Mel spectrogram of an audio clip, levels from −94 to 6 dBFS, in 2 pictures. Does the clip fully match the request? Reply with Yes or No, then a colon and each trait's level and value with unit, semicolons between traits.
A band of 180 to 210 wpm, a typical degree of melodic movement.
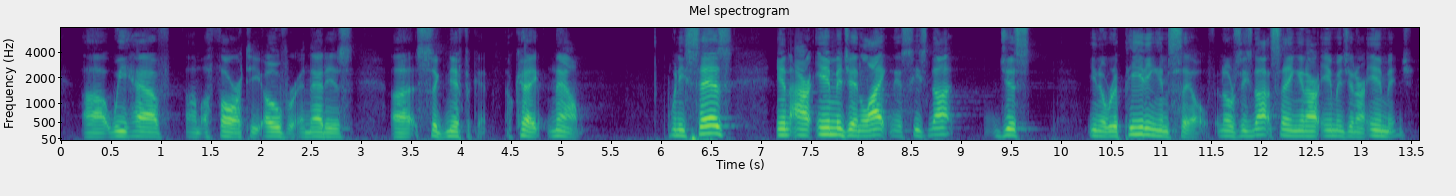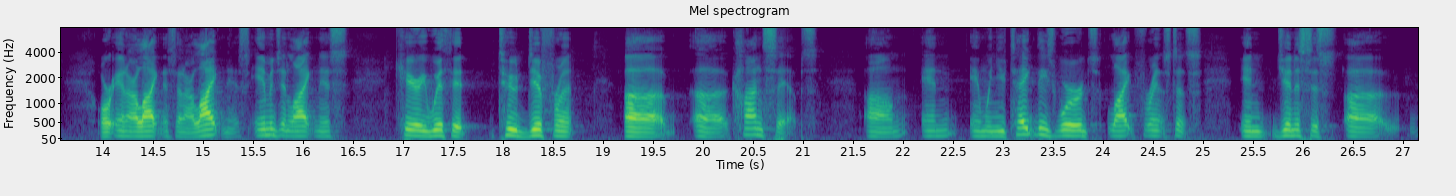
No: average, 160 wpm; average, 4.0 semitones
